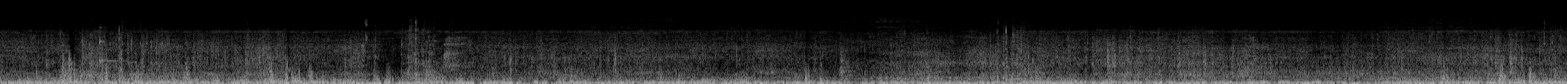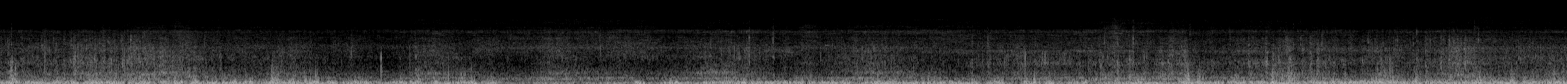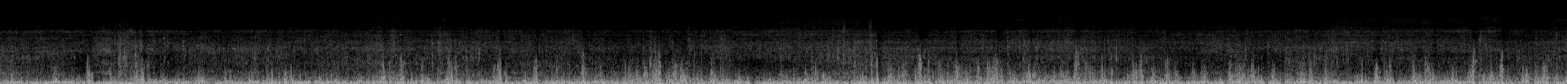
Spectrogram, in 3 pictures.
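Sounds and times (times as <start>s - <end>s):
bike rattles and knocks: 0.0s - 47.0s
bike tyres rumbling on dirt: 0.0s - 47.0s
wind buffeting microphone: 0.0s - 47.0s.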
